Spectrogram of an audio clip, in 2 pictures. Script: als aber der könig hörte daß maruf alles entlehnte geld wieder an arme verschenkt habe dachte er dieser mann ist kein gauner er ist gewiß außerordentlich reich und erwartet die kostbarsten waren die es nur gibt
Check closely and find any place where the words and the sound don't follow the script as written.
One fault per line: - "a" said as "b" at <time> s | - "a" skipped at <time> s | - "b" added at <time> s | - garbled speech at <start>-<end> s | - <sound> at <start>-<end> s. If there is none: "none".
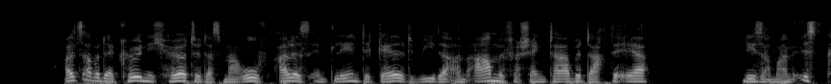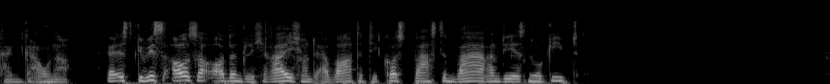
none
